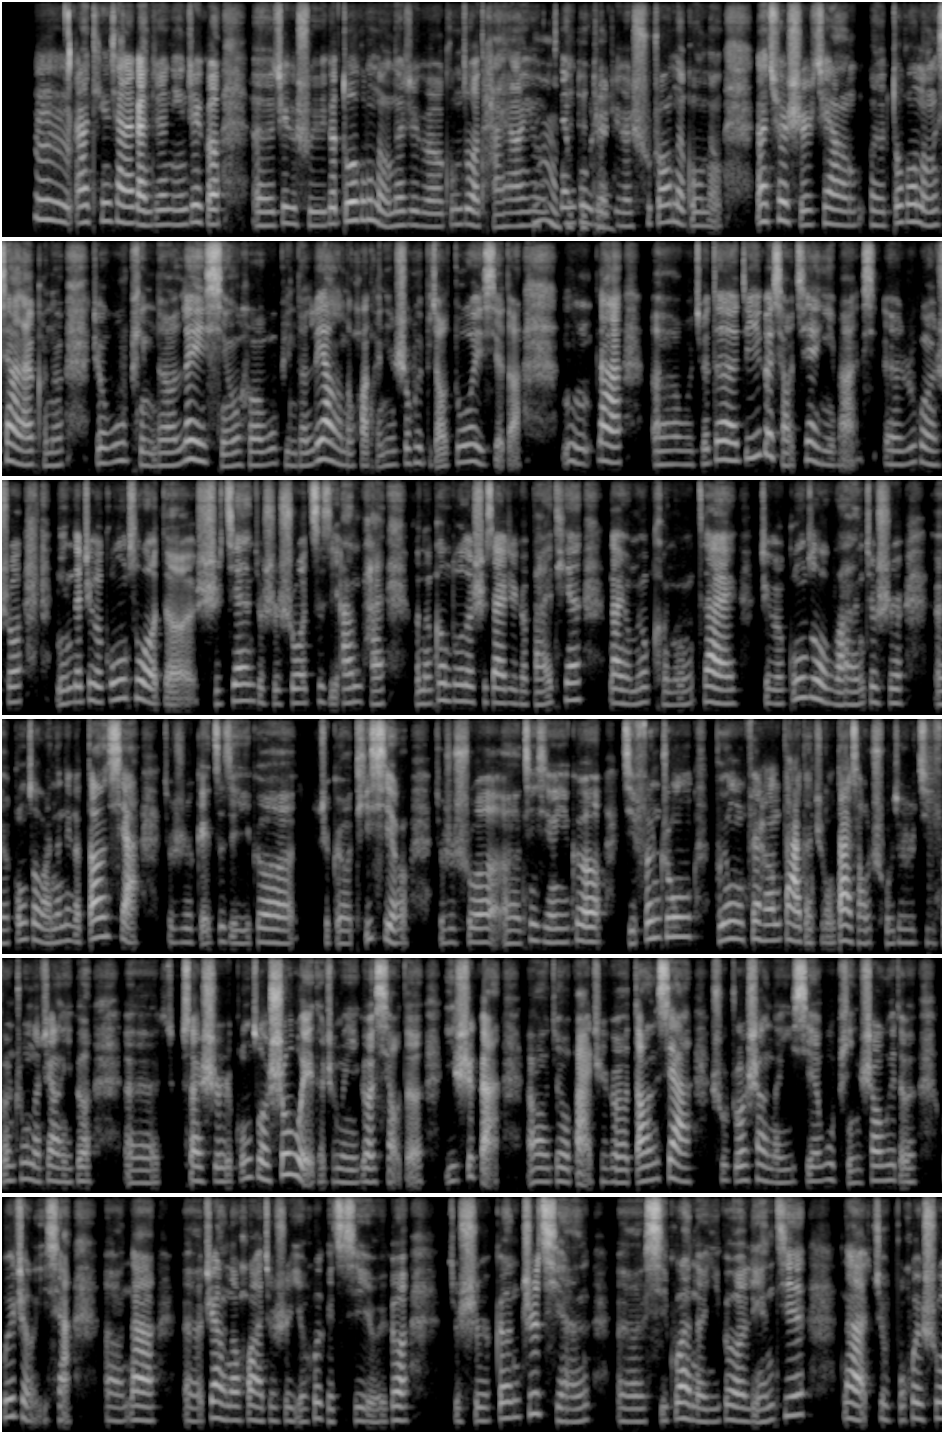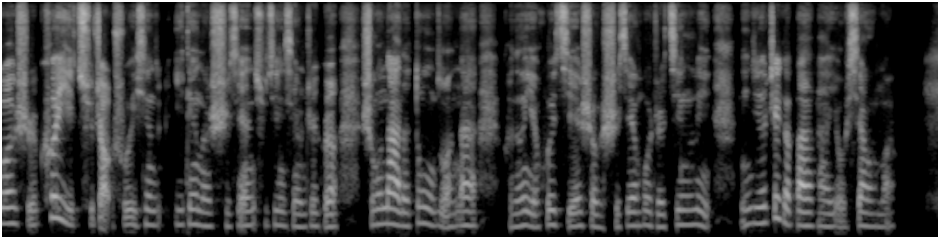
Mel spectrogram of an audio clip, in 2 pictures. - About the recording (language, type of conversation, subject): Chinese, advice, 我怎样才能保持工作区整洁，减少杂乱？
- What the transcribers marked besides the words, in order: other background noise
